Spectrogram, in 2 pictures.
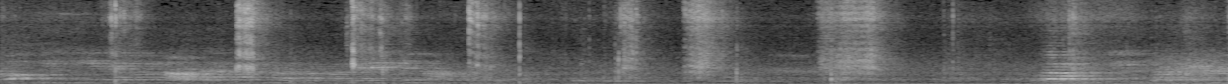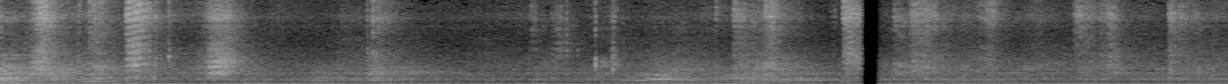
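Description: Rustling, flapping and soft irregular knocks of a large carpet being spread out and straightened on a concrete floor.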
